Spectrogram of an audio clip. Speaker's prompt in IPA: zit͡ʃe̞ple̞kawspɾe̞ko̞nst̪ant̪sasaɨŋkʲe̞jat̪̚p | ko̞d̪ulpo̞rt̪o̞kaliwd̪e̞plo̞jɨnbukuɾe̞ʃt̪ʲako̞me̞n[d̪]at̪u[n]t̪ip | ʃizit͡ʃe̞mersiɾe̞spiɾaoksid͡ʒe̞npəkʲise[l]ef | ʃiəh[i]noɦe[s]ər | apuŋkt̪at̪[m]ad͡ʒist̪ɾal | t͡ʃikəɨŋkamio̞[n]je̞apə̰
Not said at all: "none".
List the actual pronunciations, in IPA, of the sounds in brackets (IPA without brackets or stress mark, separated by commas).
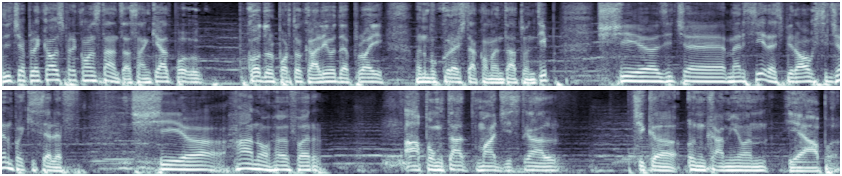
t̪, n, l, a, f, m, n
